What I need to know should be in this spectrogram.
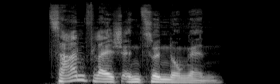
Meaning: plural of Zahnfleischentzündung
- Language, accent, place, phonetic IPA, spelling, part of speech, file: German, Germany, Berlin, [ˈt͡saːnflaɪ̯ʃʔɛntˌt͡sʏndʊŋən], Zahnfleischentzündungen, noun, De-Zahnfleischentzündungen.ogg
